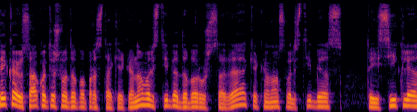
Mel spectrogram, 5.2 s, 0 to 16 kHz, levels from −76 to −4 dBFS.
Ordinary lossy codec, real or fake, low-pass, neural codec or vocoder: MP3, 64 kbps; real; 14.4 kHz; none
